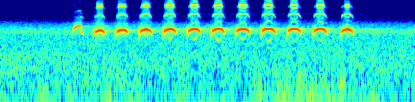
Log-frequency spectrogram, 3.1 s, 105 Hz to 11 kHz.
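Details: Osprey at the Hellgate nest, Montana, 24 June 2017, food or alert calling from the nest. After a brief pause, eleven loud, ringing whistled chirps run steadily at about five per second, then stop abruptly.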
